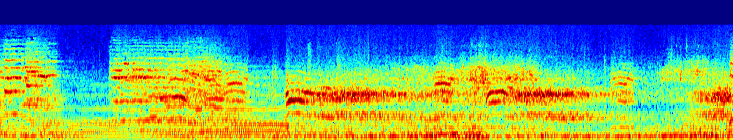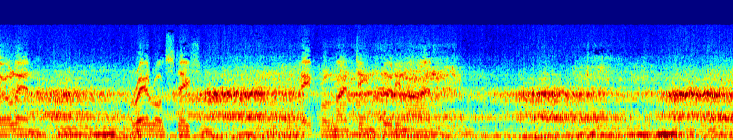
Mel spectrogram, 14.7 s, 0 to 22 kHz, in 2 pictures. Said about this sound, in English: April 1939. Cars are leaving now. The greeting ceremonies are over, and I stand with a newspaper friend watching the cultured gangsters depart for the banquet halls.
